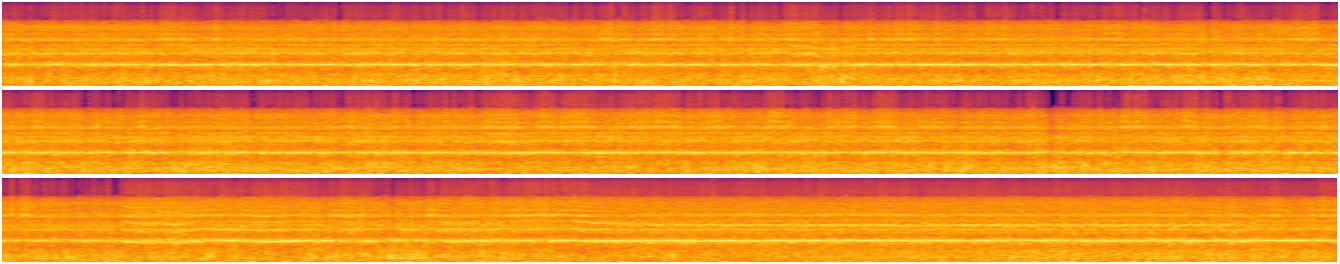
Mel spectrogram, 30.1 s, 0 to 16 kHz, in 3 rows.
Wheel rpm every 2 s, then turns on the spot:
230, 230, 230, 230, 230, 230, 230, 230, 230, 230, 230, 220, 220, 210, 220.
none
